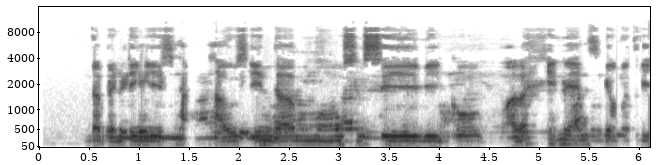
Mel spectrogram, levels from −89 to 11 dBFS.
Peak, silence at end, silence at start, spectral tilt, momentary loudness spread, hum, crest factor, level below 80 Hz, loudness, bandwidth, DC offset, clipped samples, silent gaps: 0 dBFS; 0 s; 0.5 s; -4 dB/octave; 9 LU; none; 14 dB; -54 dBFS; -15 LUFS; 9.4 kHz; under 0.1%; under 0.1%; none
